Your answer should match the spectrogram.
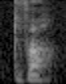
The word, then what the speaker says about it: dva: So I know it could be a bit tricky, but try to merge the dva into one syllable. Dva.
